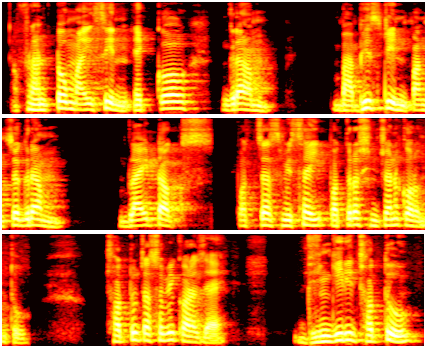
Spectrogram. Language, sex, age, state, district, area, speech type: Odia, male, 30-45, Odisha, Ganjam, urban, spontaneous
